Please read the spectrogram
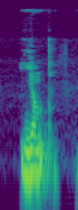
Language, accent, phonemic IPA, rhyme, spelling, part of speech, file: English, Southern England, /jɒmp/, -ɒmp, yomp, noun / verb, LL-Q1860 (eng)-yomp.wav
- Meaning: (noun) A long-distance march carrying full kit; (verb) To make a strenuous long-distance march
